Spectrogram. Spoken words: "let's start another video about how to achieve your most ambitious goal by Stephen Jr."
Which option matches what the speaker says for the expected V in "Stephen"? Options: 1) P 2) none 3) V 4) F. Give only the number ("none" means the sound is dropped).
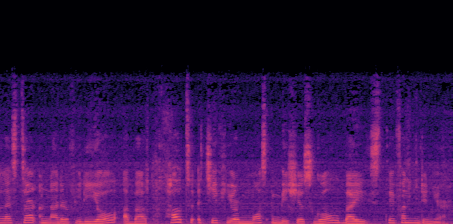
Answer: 4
